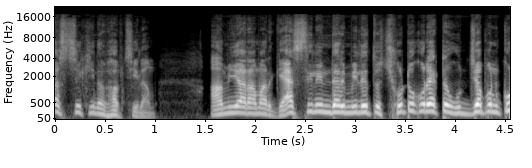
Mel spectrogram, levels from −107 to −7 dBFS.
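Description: From 0.33 s to 4.51 s the level climbs steadily by about 8 dB: automatic gain rising, as the gain control judges the input too quiet and slowly turns it up. Unlike a talker getting louder, the background noise swells in step with the speech.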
